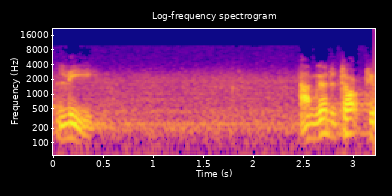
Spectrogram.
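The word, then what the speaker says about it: 理: he has a sense of what is called li. I'm going to talk to you about another meaning of a word pronounced li later on, but it's quite a different word.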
